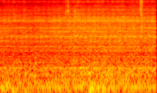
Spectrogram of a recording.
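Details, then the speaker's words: Maytag Bravos XL gas dryer tumbling with a steady, fairly quiet low rumble and a faint spinning whir after the squealing idler pulley was replaced; the pulley arm was kept, and the owner is unsure whether a possible wobble is break-in. "it is back together again quite a bit quieter than it was"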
